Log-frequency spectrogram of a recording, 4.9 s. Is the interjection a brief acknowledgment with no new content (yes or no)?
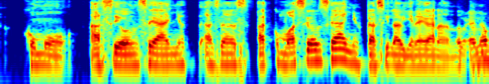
no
